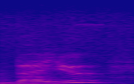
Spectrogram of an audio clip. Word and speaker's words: Bayeux: Parce que les deux, la façon de prononcer, Bayeux, Bagneux, c'est quasiment la même chose.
